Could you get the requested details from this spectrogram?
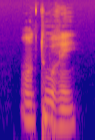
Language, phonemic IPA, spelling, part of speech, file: French, /ɑ̃.tu.ʁe/, entourer, verb, Fr-entourer.ogg
- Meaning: to surround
